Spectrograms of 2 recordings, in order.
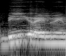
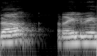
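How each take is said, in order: First: 'The' is said long, like 'thee'. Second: 'The' is said short, like 'thuh'. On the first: The speaker calls it wrong. "ദി railway എന്ന് പറയാൻ പാടില്ല" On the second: The speaker calls it right. "ദ railway എന്ന് അതുകൊണ്ട് പറയണം"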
